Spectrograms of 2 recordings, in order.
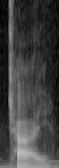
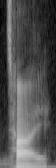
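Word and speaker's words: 菜: However, in Fujianese, it's actually this. Is chai. Chai. So it is actually CA to the 4. So chai is Fujianese. So you do pronounce it this way. Chai. Not Thai. No Thai, but chai.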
